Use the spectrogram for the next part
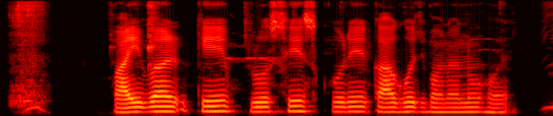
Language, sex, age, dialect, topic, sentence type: Bengali, male, <18, Standard Colloquial, agriculture, statement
